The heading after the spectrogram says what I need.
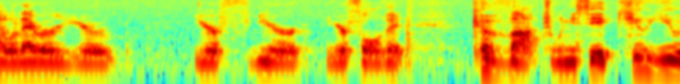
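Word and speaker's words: Quatsch: This word, quiz, it's pronounced kvitz or kviz because they take this word from us. Kvatsch is a kind of a slang-like terms, which means like kind of like bullshit or baloney.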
